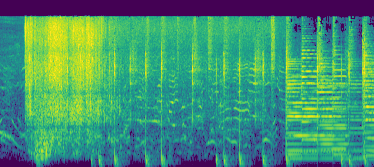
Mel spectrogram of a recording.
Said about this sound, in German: Ach ja, ich spring jetzt mal ins Wasser.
